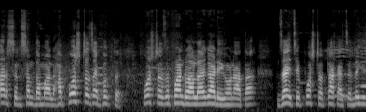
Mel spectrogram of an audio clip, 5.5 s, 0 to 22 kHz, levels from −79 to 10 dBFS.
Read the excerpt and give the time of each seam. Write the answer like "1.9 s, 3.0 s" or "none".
none

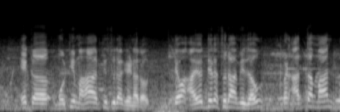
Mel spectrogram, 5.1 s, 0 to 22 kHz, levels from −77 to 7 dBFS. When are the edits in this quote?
2.4 s

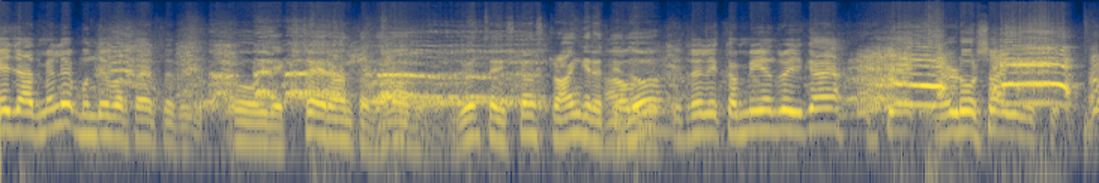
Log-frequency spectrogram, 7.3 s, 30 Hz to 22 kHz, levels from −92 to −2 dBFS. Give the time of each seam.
none

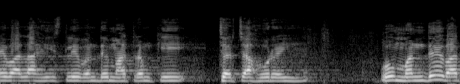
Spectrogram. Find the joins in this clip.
2.0 s

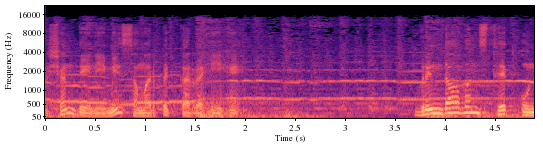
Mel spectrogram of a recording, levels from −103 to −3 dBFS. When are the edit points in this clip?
2.0 s, 3.6 s

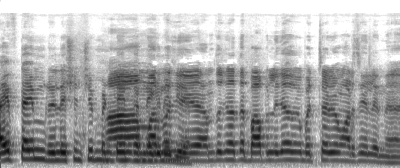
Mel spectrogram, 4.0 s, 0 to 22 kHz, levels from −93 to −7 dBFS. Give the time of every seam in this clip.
none

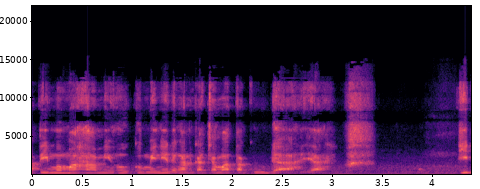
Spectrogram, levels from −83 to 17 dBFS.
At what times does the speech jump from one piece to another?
none

